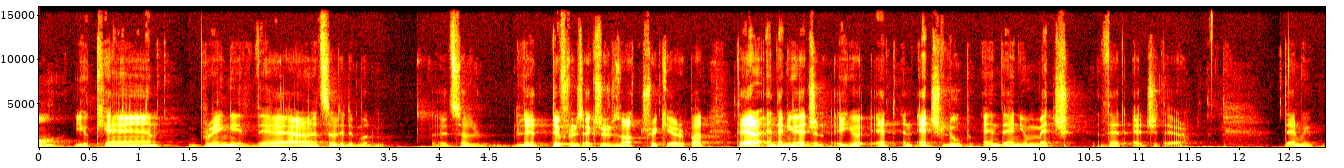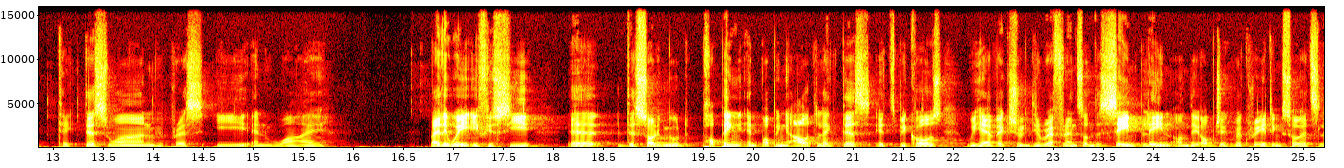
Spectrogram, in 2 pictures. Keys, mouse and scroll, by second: 0.2-0.5 scroll down 2, 0.4 shift+middle click, 1.1 click, 1.4 scroll down 2, 1.7 shift+middle click, 2.6 e, 6.4 scroll up 3, 6.7 shift+middle click, 7.7 ctrl+r, 11.4 scroll down 2, 11.6 shift+middle click, 12.4 click, 12.7-13.2 scroll down 3, 12.9 shift+middle click, 13.2 scroll up 2, 13.5 scroll down 1, 13.7 shift+middle click, 14.0 scroll up 1, 14.6 g, 17.2 scroll up 1, 17.5-18.6 scroll down 3, 18.6-19.1 scroll up 1, 19.1-19.5 scroll down 1, 19.7-20.2 scroll up 1, 20.4 scroll down 1, 20.6 scroll up 1, 20.8 scroll down 1, 21.1-21.6 scroll up 1, 21.8-22.1 scroll down 2, 25.4-25.7 scroll up 3.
